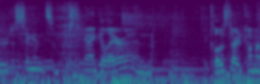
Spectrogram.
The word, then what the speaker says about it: Aguilera: Hey, I can get down to I can get down to Christina Aguilera though. I butchered her name wrong. Aguilera.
